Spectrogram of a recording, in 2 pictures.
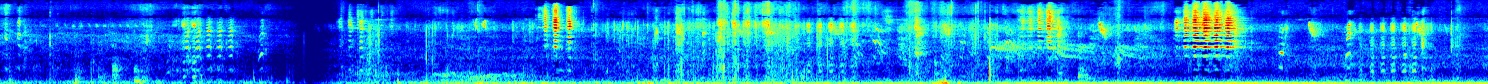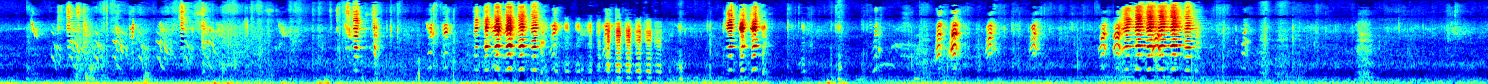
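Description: Miniature goats bleating over and over, about a dozen separate high-pitched calls. The longest and loudest come in the second half. A low wind rumble on the microphone runs beneath them from a few seconds in.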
